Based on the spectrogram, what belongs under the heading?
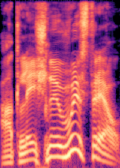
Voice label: Nice Shot, left4dead2 russian, Survivor Voice

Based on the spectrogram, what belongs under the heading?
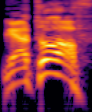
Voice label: defibrillator, left4dead2 russian, Survivor Voice

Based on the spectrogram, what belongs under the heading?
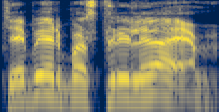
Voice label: Take Sniper, left4dead2 russian, Survivor Voice; Gambler

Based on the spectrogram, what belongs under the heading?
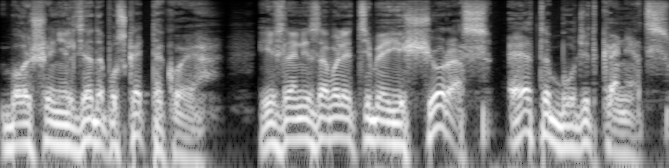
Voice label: Revive Critical Friend, left4dead2 russian, Survivor Voice; Gambler

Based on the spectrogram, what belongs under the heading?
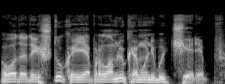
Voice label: take bat, left4dead2 russian, Survivor Voice; Gambler

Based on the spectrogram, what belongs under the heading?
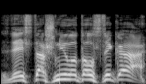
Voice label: boomer jar, left4dead2 russian, Survivor Voice; Gambler

